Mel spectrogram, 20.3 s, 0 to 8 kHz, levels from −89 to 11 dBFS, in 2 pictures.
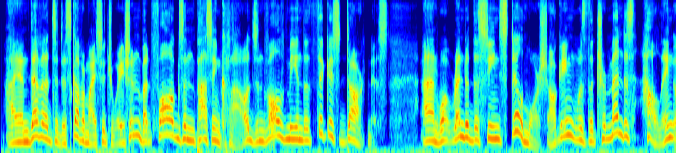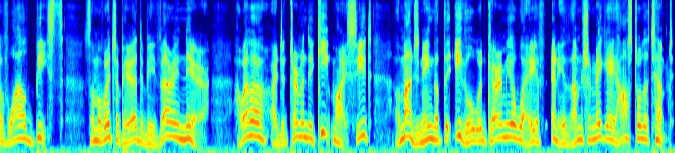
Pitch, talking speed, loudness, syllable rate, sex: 180 Hz, 190 wpm, -19 LUFS, 5.5 syllables/s, male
